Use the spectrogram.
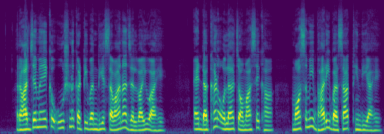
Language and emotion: Sindhi, neutral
